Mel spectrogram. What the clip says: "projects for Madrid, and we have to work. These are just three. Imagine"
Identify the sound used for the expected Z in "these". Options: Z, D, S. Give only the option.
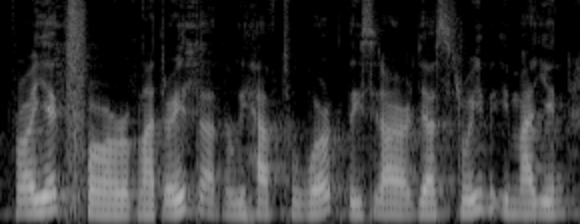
S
